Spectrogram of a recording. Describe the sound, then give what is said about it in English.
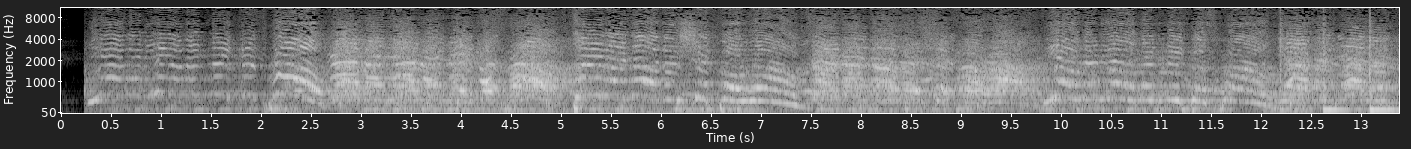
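Protesters shout at street protests in major cities: a loud crowd of overlapping, raised voices and chants that stays dense throughout. “That is just some of the sound of these vicious protests that are taking place in many major cities.”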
